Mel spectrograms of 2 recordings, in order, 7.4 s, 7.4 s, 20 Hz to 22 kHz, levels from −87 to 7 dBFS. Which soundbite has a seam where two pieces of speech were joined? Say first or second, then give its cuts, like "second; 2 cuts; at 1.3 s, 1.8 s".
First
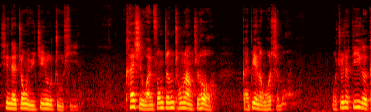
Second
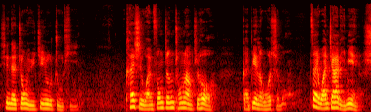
second; 1 cut; at 6.1 s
